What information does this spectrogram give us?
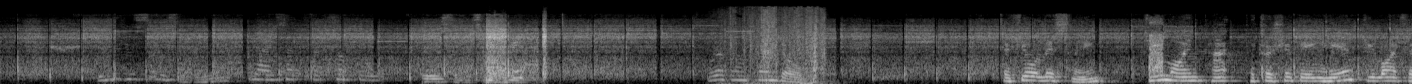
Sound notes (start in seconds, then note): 6.8 screen crackling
